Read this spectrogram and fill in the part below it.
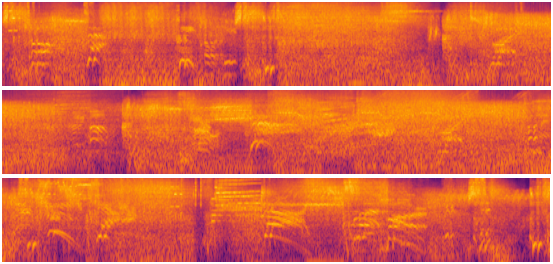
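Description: Game fight sounds of punches, blasts and energy beams crash steadily throughout.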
